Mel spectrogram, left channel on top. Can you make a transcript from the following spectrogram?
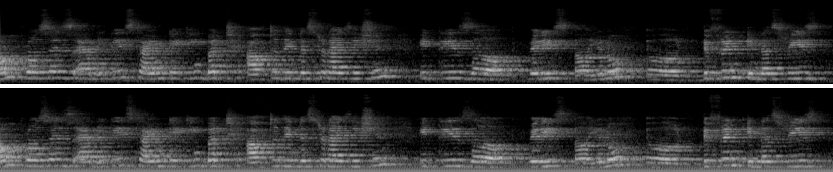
process and it is time taking, but after the industrialization it is very different industries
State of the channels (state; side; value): noise; right; hum, 10 dB below the sound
